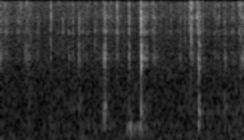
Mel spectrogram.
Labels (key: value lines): label: ambient
recorder: HydroMoth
